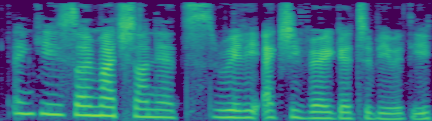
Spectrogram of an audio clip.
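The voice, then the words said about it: Strong British-sounding accent. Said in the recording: “such a strong British accent”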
